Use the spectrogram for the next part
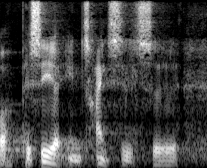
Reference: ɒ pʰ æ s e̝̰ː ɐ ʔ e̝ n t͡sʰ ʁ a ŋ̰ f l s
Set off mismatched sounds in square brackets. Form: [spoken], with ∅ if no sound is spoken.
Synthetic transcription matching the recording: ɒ pʰ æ s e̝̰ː ɐ ʔ e̝ n t͡sʰ ʁ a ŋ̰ [s] l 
